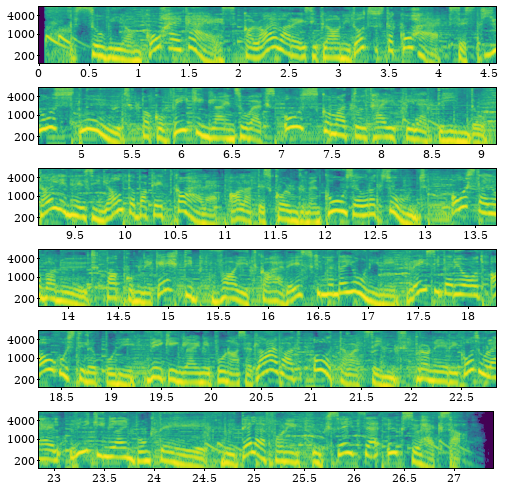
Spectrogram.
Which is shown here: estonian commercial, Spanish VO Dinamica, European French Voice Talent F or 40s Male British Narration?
estonian commercial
